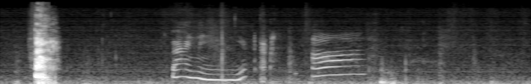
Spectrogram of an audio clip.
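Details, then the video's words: Pet cat in a small room: a sharp sneeze-like burst, then a drawn-out meow that dips and climbs again, followed by a shorter rising meow, with quiet room noise and occasional faint thumps. "Cat says:"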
